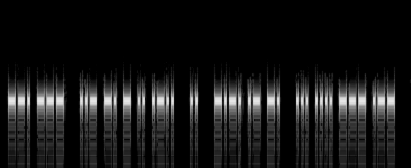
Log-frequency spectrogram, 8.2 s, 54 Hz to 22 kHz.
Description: Morse code, heard as a keyed tone, about 25 wpm, 600 Hz. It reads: GO UNTIL I CAN SHOW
